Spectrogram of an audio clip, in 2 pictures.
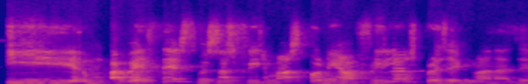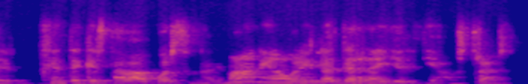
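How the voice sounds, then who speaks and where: A woman's voice: a little high, fairly quick, roomy sound, a little hiss or hum. A woman with an accent from Spain, giving conversational answers as an interview guest. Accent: Spanish from Spain. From Castilla-La Mancha, Spain. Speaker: interview guest, freelance project manager. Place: indoors at home, echoey room.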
